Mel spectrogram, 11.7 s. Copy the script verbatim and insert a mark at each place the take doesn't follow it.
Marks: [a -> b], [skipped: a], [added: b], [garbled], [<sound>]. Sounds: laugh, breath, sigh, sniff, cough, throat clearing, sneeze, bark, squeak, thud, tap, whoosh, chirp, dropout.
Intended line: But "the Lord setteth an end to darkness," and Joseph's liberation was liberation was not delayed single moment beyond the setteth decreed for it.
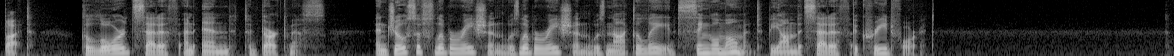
But "the Lord setteth an end to darkness," and Joseph's liberation was liberation was not delayed single moment beyond the setteth decreed for it.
